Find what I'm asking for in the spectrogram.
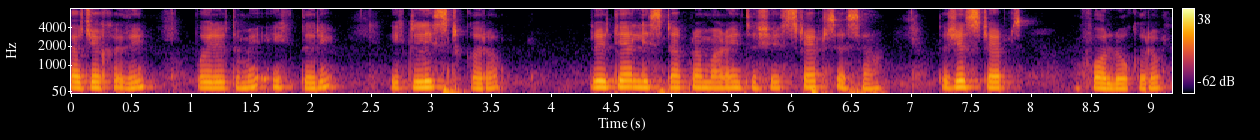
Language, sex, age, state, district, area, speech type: Goan Konkani, female, 18-30, Goa, Canacona, rural, spontaneous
